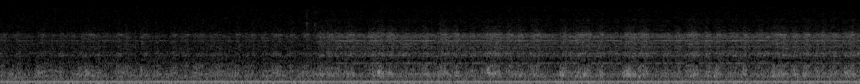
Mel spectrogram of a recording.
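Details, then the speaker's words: AM radio scanning the broadcast band at home: steady buzzing hiss, low hum and pulsing crackle swamping stations even in quiet spots, stronger than local stations; source unknown, smart power meter suspected. "And you can still hear it, even in the quiet spots. How about right here? None of these are regular radio stations"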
